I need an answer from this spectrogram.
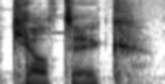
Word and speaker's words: Celtic: Also the first C in Celtic is pronounced like an S. Celtic, thank you.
